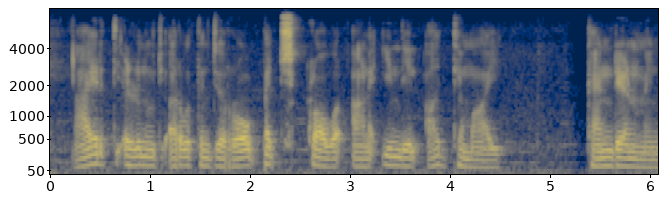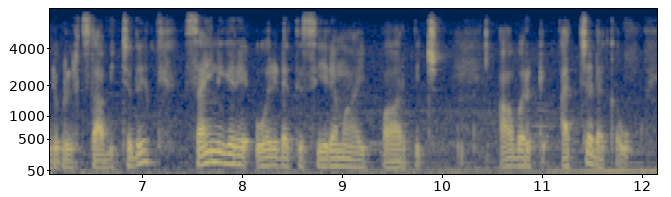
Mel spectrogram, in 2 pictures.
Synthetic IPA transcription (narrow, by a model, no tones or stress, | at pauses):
aːjiɾɐt̪ːiʔe̞ɻːunuːtʲːiʔɐrubɐt̪ːɐɲd͡ʑɨro̞ːbɐʈskɭoːʋɐraːɳɨʔind̪jɐjila̰ːd̪ʱjɐmaːji | kɐɳɖeːɳmenduɣɐɭist̪ʰaːbit͡ɕːɐðɨsɐjniɣɐɾe̞ʔo̞ɾiɽɐt̪ːɨsiɾɐmaːjipaːrpit͡ɕːu̥ɐʋɐrkɨɐt͡ɕːɐɽɐkːɐ̰ʋṵm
